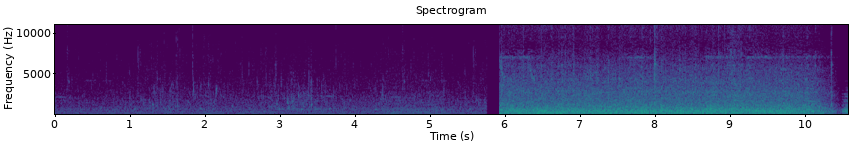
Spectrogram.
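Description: Water sound effect: a soft, even rushing hiss that cuts out for an instant about six seconds in and comes back much louder.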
